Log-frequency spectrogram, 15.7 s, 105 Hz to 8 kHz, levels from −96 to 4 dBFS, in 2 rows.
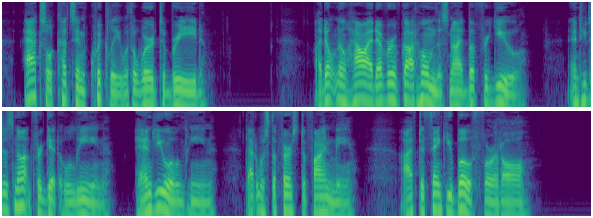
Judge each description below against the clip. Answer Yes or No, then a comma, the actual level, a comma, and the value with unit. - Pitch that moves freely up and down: No, average, 4.7 semitones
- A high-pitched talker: No, low, 110 Hz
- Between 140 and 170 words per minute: No, average, 180 wpm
